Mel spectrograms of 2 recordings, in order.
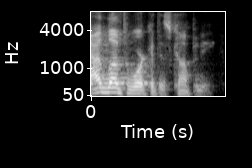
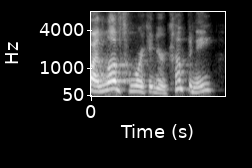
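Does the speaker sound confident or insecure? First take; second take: confident; insecure. First: It sounds confident, falling at the end. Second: It sounds insecure, rising at the end.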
